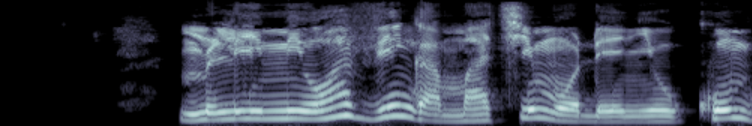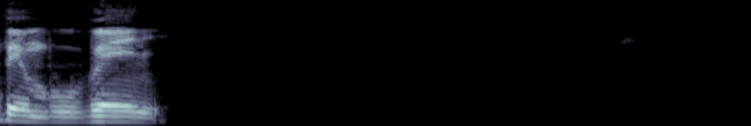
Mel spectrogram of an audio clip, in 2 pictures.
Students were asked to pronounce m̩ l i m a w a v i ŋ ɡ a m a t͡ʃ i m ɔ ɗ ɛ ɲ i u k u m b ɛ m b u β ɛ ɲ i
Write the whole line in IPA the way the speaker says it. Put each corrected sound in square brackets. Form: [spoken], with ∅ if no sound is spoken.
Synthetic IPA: m̩ l i m [i] w a v i ŋ ɡ a m a t͡ʃ i m ɔ ɗ ɛ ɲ i u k u m b ɛ m b u β ɛ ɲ i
